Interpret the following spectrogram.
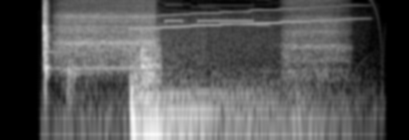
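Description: Produced intro sound effect: a sharp hit, then a hissing whoosh with thin rising tones and a low thud, fading out after about a second and a half.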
